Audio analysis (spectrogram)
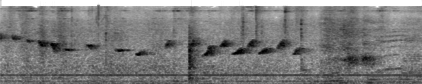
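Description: White-rumped shama (murai batu) calling with a run of clear, quick whistled chirps and trills repeated in short bursts, fairly close over a low steady background hum.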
